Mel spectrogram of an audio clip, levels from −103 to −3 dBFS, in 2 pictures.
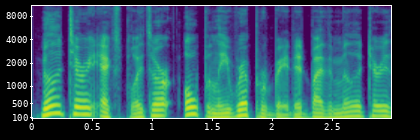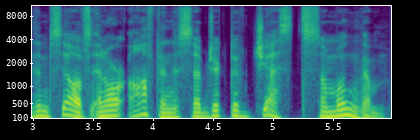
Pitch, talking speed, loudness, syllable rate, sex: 135 Hz, 180 wpm, -17 LUFS, 6.5 syllables/s, male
